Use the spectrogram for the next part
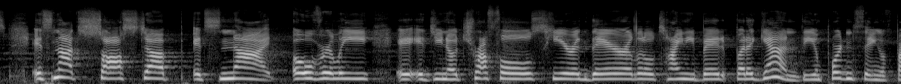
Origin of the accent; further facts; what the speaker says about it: Chile; moved away as an adult; now in United States; I'm South American, I'm Chilean.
